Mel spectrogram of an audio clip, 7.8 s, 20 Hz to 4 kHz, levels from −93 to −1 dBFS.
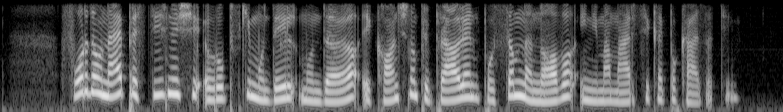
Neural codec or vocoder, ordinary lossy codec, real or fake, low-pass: none; none; real; 3.6 kHz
